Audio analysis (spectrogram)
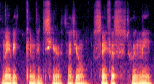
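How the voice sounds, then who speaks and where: Brooding dark knight, played by a male actor: deep, mellow, measured, lonely and possessive, for fantasy roleplay audio. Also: steady tone, breathy edge. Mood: soft, coaxing. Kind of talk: dramatic roleplay audio monologue.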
